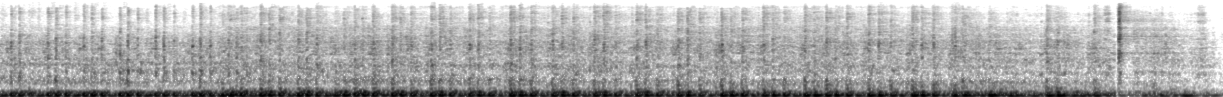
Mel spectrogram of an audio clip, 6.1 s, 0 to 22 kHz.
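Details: 20+ year old carbureted Harley-Davidson V-twin, refreshed after sitting with new fluids, fuel lines and carburetor: loping uneven-beat idle with deep low thump, no rattles or misfires; starts and settles into a healthy idle.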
